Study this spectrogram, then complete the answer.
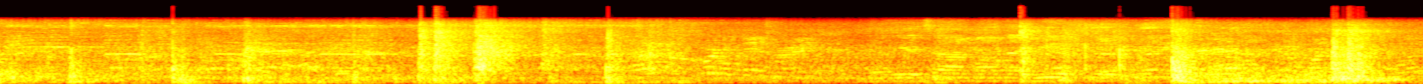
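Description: Skateboard wheels roll and rumble on a wooden floor.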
